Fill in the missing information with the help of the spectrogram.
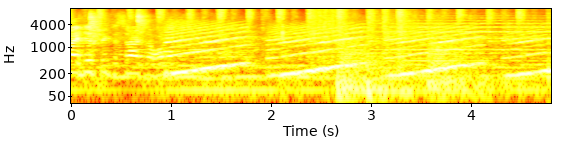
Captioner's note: alarm ringing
